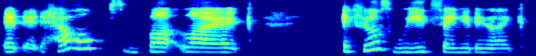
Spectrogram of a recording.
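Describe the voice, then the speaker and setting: Bright high-voiced young woman. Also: slow pace. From Australia. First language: Mandarin. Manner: animated storytelling, laughs often. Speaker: guest. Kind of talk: casual chat.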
